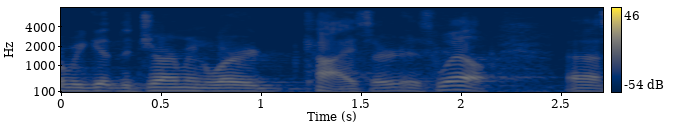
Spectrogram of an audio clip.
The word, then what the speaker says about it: Caesar: greek pronunciation of this they didn't have the soft c sound like we say caesar they only had the hard c sound which was kaiser right and so does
